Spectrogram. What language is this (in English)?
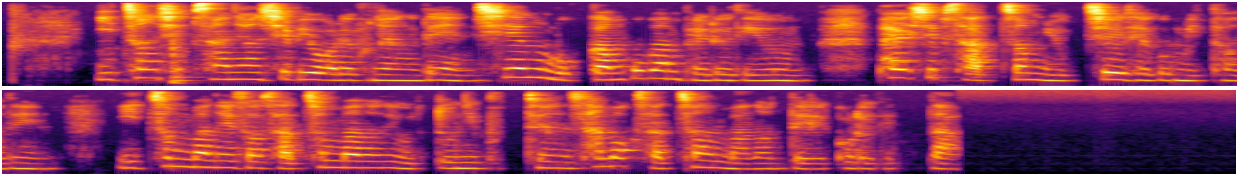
Korean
